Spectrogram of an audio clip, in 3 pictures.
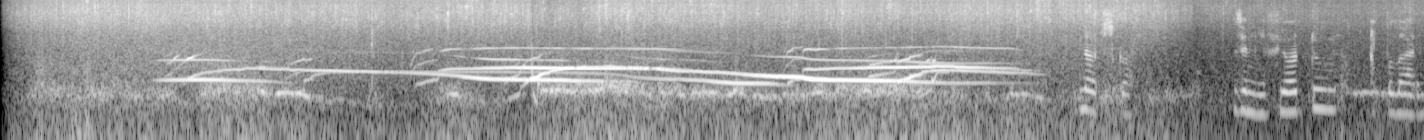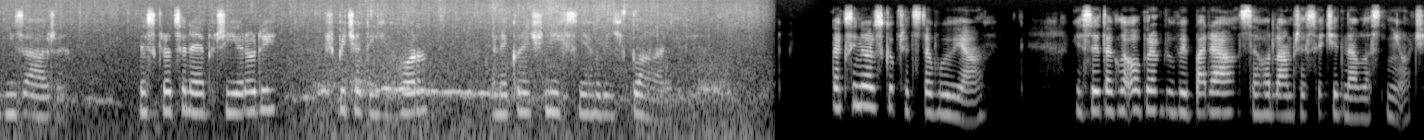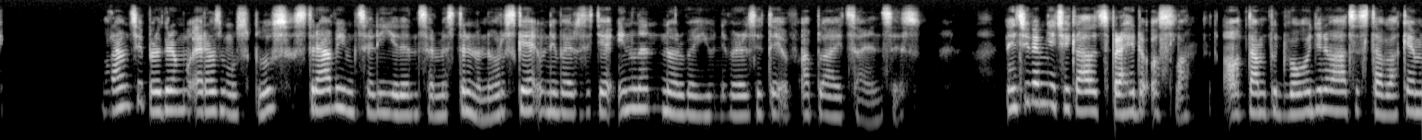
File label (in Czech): narace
